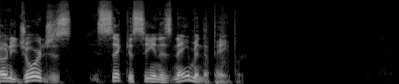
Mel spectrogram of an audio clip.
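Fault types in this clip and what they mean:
Loose connector crackle: a worn or dirty contact somewhere in the chain keeps making and breaking, so the signal gets chopped up. Here it's a short, ragged burst of scratchy crackle over the speech, from about 2.04 to 2.29 s.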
